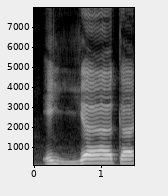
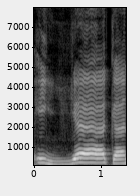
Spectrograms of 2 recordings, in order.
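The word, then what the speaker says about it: إياك: Iyaka na'budu wa iyyaka nasta. Benar-benar kita tekan ya. Karena ini huruf ya tasdid berarti ya-nya itu ada double. Maka penekanannya juga lebih kita tekan lagi.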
